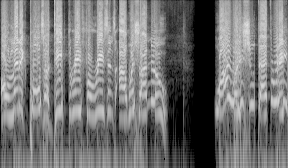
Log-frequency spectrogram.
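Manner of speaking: cracking voice. Reacting to a player's puzzling three-point shot: voice cracking. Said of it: "My voice is cracking like".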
